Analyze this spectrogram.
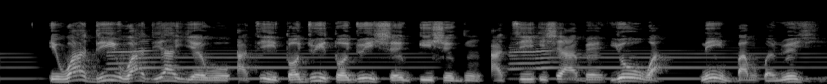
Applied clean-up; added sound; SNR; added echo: none; Wind instrument, woodwind instrument; 13 dB; none.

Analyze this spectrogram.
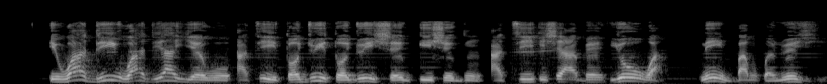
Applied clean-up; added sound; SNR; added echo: neural separator model SepFormer DNS4.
